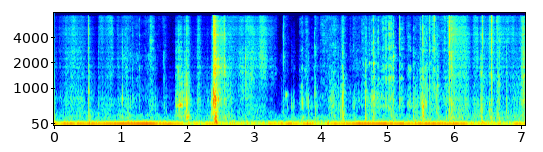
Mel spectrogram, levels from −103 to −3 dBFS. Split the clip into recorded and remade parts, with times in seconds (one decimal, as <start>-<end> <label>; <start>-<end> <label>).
0.0-1.1 remade; 1.1-1.7 recorded; 1.7-3.3 remade; 3.3-5.9 recorded; 5.9-7.1 remade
